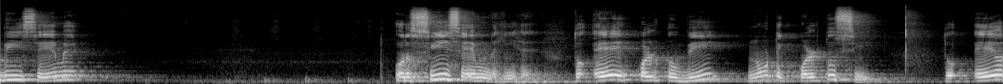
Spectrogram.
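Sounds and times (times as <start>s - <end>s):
faint scratching of writing: 1.1s - 4.6s.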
